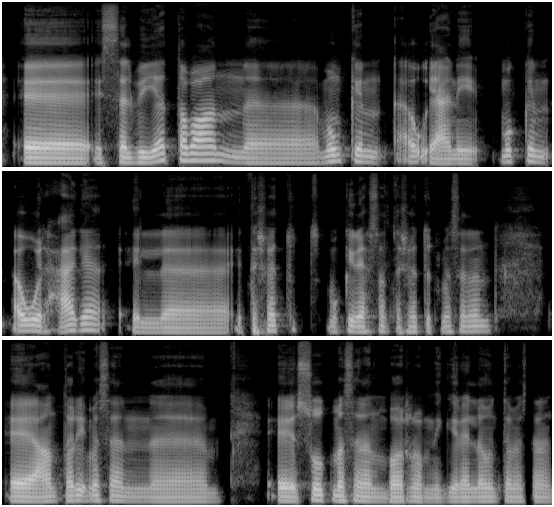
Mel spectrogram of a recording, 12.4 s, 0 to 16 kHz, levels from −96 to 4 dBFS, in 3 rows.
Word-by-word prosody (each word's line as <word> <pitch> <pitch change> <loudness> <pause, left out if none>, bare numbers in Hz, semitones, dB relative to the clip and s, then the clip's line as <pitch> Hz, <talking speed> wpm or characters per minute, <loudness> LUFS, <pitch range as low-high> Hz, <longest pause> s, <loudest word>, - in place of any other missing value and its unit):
آآ 105 -2 +6
السّلبيّات 110 +6 0
طبعًا 150 -5 +3
آآ 105 -1 -3
ممكن 130 -1 -1
أو - - -2
يعني 95 0 +1
ممكن 130 -1 -3
أول 120 -2 +4
حاجة 135 +3 0 0.2
ال 100 -1 -3 0.6
التَّشتُّت، 120 -1 -4 0.2
ممكن 110 +2 -2
يحصَل 110 +1 -1
تَشتُّت 110 +3 -8
مثلًا، 115 +1 -4 0.5
آآ 95 -1 +7
عن 95 +1 +3
طريق 105 +2 0
مثلًا 100 -5 -2 1.0
آمم 95 - +5
صوت 115 -1 0
مثلًا 100 -4 +1
برَّا 95 +1 +2
من 90 -1 -7
الجيران 90 +1 -1
لو 95 0 +1
أنت 95 0 -5
مثلًا 95 -1 -3
105 Hz, 140 wpm, -24 LUFS, 95-115 Hz, 1.0 s, آآ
